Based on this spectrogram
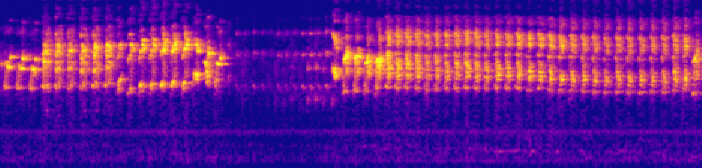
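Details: A lovebird chatters in rapid, rasping high chirps, pauses briefly near the middle with softer twitters, then resumes a dense, loud stream of pulsed calls.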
